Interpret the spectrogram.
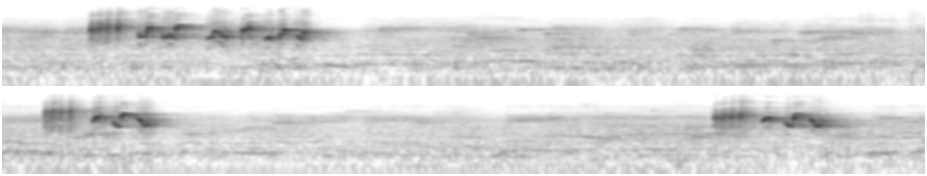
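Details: Bulbul singing in the fierce style: three short bursts of bright, chattering warbled notes, each about a second long and spaced roughly three to four seconds apart, with quiet gaps between.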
